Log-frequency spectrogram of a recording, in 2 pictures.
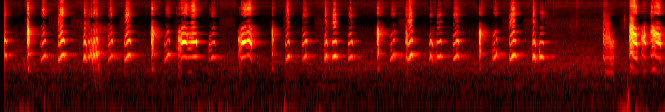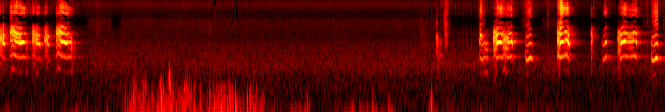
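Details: A pet bird hanging upside down mimics its favourite cockatiels' calls in bursts of chirpy, squeaky whistles.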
